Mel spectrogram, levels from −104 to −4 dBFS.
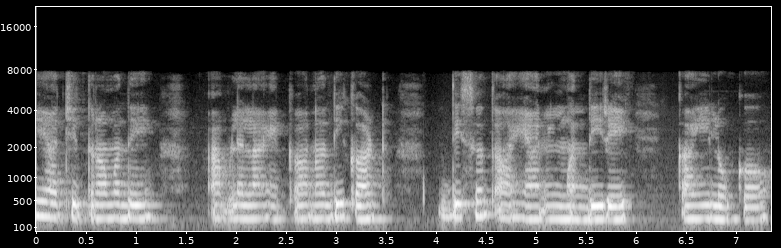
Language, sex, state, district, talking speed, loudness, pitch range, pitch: Marathi, female, Maharashtra, Dhule, 100 wpm, -15 LUFS, 200-215 Hz, 210 Hz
